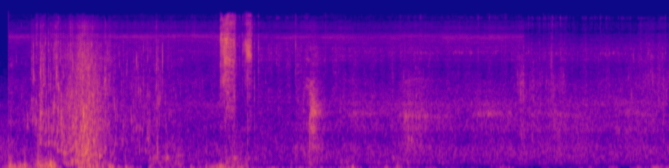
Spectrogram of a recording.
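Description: Wind and handling noise on the microphone over gentle river water, with a loud rush of noise in the first two seconds and shorter bursts a few seconds in.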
